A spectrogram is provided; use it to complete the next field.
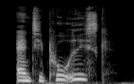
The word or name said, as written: antipodisk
